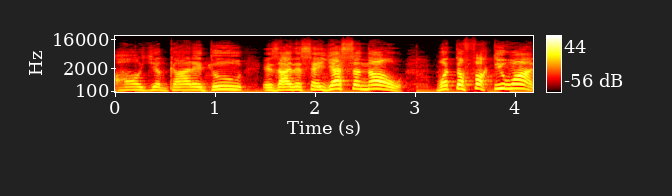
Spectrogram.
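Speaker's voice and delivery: put-on yelling rat creature voice. Voicing a rat merchant demanding a yes or no: yelling rat character. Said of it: "hear him start yelling".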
